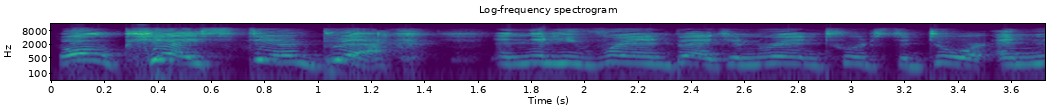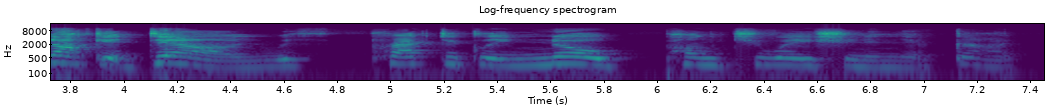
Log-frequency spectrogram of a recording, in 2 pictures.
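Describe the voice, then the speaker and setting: A woman with a high, bright, forward voice reads amateur fan fiction in a mocking way. She plays up the narration, then drops it for exasperated, sweary comments on the writing. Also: moderate pace, few pauses. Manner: breaks off into exasperated, sweary asides. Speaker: reader.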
